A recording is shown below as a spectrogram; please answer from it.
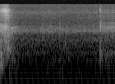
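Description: The tail of a woman's word in the first moment, then near silence: faint room tone.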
